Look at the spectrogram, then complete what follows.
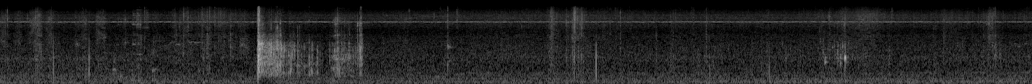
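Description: Hands-on preparation of raw salmon: a brief clatter of several knocks and crunches about two and a half seconds in, then a few light taps and handling noises. A faint steady high insect whine runs underneath.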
